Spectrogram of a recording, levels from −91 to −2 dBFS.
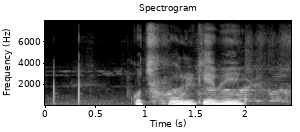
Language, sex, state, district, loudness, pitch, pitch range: Hindi, male, Bihar, Patna, -12 LUFS, 155 Hz, 150-195 Hz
